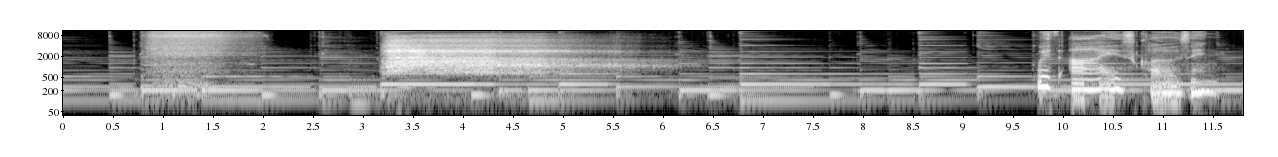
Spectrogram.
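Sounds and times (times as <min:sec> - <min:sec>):
deep breath in and out: 0:00.8 - 0:02.1, 0:03.2 - 0:06.6
speech: 0:09.8 - 0:11.6.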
